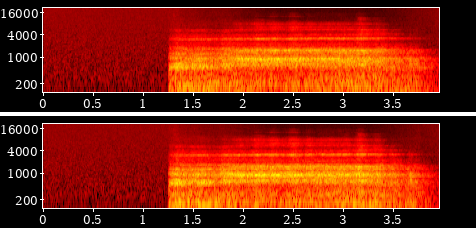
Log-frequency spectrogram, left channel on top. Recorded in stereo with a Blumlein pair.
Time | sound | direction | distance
1.2 | breathing | 15° right | 5 m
